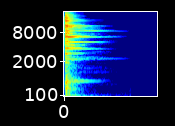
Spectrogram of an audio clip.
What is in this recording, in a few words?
metal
